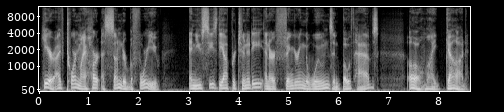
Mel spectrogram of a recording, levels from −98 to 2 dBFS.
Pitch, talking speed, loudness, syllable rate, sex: 105 Hz, 165 wpm, -18 LUFS, 5.4 syllables/s, male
